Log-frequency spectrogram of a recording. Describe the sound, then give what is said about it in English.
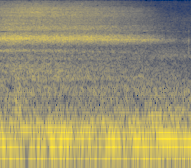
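A long exhaled breath during a power vinyasa yoga flow, heard as a soft, steady hiss that holds evenly for the whole stretch, quiet and alone. “Wherever you are in your cycle of breath, start to turn it into an exhale, get empty.”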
